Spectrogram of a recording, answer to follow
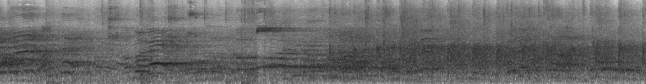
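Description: Handball bouncing on a sports hall floor amid voices, with a short steady high whistle about three seconds in, followed by a dense wash of crowd noise.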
